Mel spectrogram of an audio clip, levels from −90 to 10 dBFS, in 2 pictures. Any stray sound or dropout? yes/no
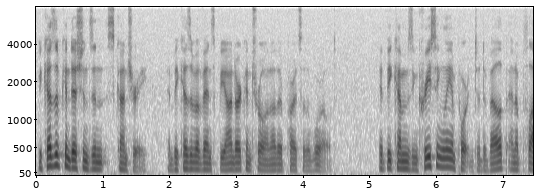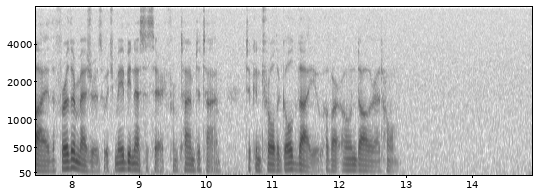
no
